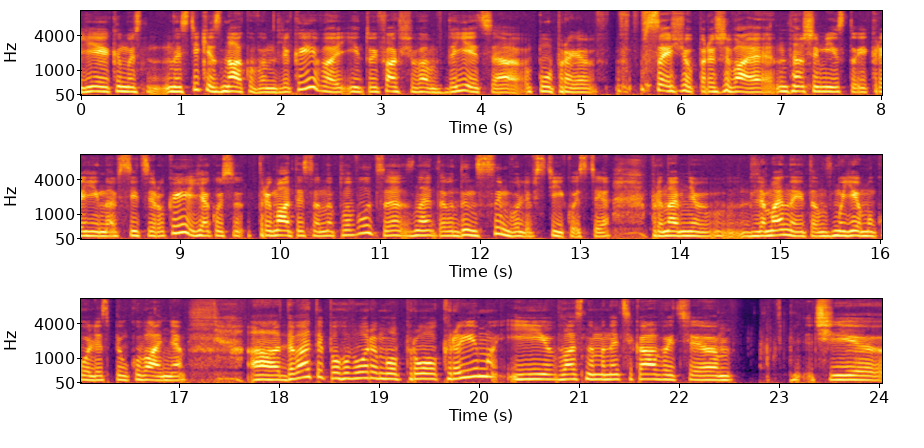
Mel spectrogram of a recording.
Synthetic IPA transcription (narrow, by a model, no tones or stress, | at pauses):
jɛjɐkɪmʊsʲnɐsʲtʲilʲkʲɪznɑkɔʋɪmd̪lʲɐkɪjɪʋɐit̪ɔjfɑk̚t̪ʃt͡ʃɔʋɑmʋd̪ɐjɛt͡sʲːɐpɔpɾɛ | fsɛʃt͡ʃɔpeɾeʒɪʋɑjɛ̰nɑʃɛmʲist̪ɔikɾʔɐjinɐwsʲit͡sʲiɾʊkɪjakɔsʲt̪ɾɪmɑt̪ɪsʲɐnɐplˠɐʋut̪sɛznɑjɪt̪ɛɔd̪ɪnzsɪmʋɔlʲiwsʲtʲijkɔsʲtʲipɾɪnɑjmnʲid̪lʲɐmɛnɛit̪ɑmʋmɔjɛmʊkɔlʲɪsʲpʲilˠkʊʋɑnʲːɐ | d̪ɐʋɑjt̪ɛpɔɦɔʋɔɾɪmɔpɾɔkɾɪmiʋlˠɑsnɛmɛnɛt͡sʲikɑʋɪtʲ | t͡ʃɪ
